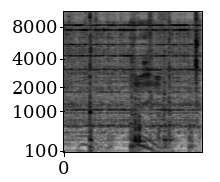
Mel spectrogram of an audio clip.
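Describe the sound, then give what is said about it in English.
A telephone rings with a bright, jangling tone over a faint steady hum, broken by a few short clattering knocks, in the evening as Grandpa Anoli tinkers with his jalopy. Moderately loud, with no voices. “Later that evening, Grandpa Anoli was tinkering away at his jalopy when the phone rang.”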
